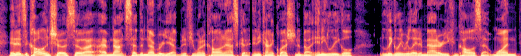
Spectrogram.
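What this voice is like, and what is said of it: Slightly raspy, under-the-weather voice. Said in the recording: “my voice is a little bit raspy. I'm feeling a little under the weather”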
